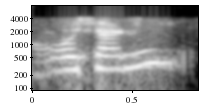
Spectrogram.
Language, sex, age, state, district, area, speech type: Gujarati, male, 60+, Gujarat, Aravalli, urban, conversation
